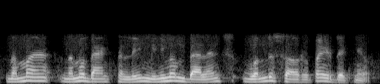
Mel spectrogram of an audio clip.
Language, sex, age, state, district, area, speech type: Kannada, male, 30-45, Karnataka, Shimoga, rural, conversation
